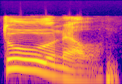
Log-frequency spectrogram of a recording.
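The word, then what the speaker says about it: túnel: have to know is every time you're dealing with a Portuguese word that takes an an accent you know that you have to stress that syllable okay that is something that you should know for instance here this word it's tunel to Tel without the accent this would be tunel because the word ends with an L if the word ends with an L we always have to stress the final syllable um but uh please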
